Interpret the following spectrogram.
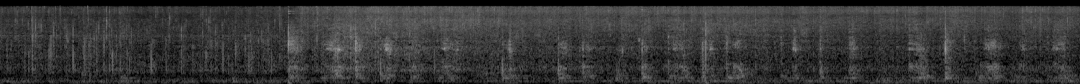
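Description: Chopped onion, green chillies, dried red chillies and curry leaves sizzling in hot oil in a black pot. About three seconds in, a spoon starts stirring them: the sizzle gets louder, with many small scrapes and taps of the spoon against the pot.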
